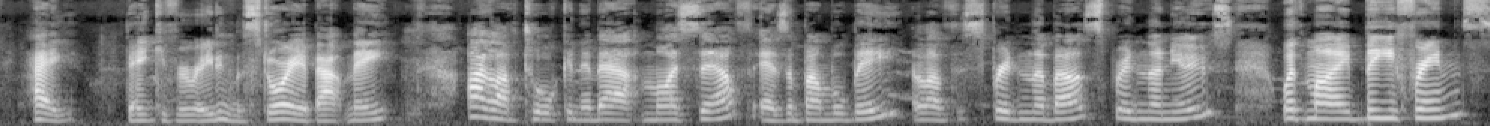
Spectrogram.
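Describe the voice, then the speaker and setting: Putting on a character voice, a female-sounding speaker uses a playful tone, a medium pitch and a moderate pace. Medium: read story. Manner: friendly, playful.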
